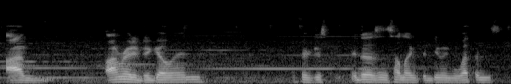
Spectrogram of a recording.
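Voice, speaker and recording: A man's voice: lowish voice, level tone, moderate pace, muffled recording, over music. A man chatting casually as a player in a tabletop roleplaying game.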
